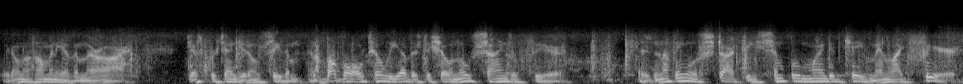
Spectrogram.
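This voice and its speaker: A man's voice: on the low side, lively intonation, fairly quick, very noisy, close to an everyday voice. A man playing a stern, proud Earth captain in a 1950s radio drama, speaking and narrating in a formal, commanding way. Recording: dull vintage radio recording, music behind.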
